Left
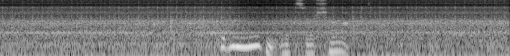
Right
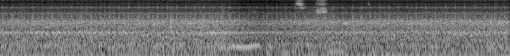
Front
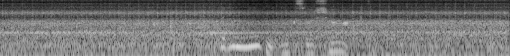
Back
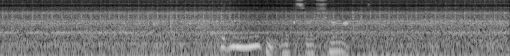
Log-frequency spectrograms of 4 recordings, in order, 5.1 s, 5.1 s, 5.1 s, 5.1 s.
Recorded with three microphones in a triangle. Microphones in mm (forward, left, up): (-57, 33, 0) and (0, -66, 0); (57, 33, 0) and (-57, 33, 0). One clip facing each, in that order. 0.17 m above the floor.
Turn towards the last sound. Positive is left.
turn(degrees=80)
